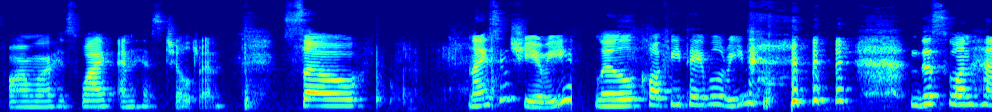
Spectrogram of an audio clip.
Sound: laughs

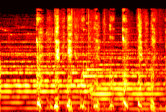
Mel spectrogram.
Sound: panting

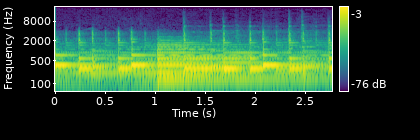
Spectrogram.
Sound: none

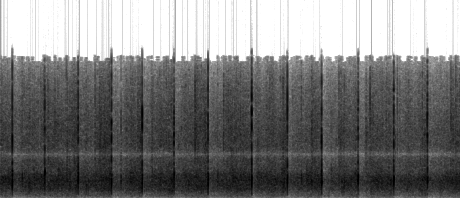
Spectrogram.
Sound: applause

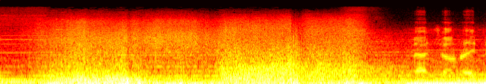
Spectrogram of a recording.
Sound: skis whooshing

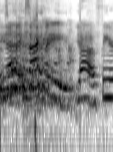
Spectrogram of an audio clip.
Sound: laughing

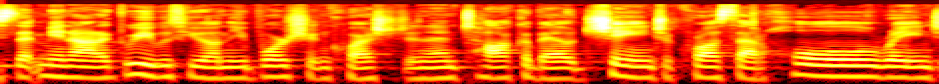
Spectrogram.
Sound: none

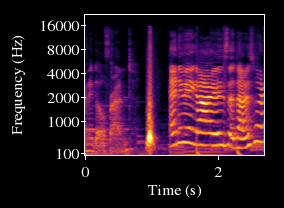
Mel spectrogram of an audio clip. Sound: wind whooshes

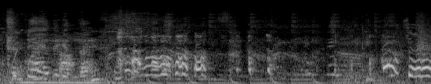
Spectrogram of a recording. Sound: laughing

